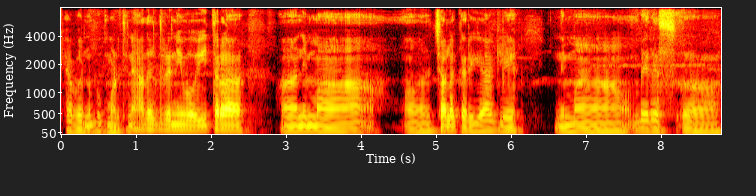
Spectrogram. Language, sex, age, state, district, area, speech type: Kannada, male, 60+, Karnataka, Shimoga, rural, spontaneous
